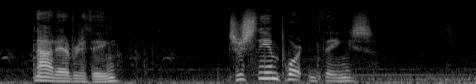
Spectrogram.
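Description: An elderly woman speaks slowly and menacingly, close by.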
